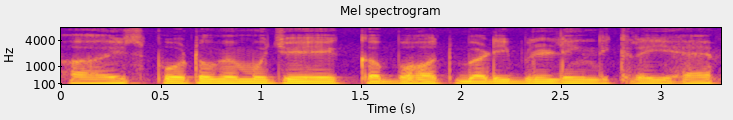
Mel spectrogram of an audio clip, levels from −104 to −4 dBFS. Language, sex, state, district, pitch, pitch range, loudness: Hindi, male, Himachal Pradesh, Shimla, 100 Hz, 100-110 Hz, -14 LUFS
